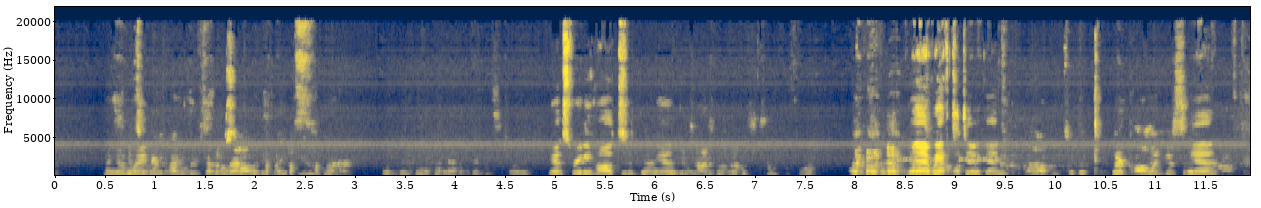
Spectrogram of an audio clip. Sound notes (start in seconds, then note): 3.3 laughter; 4.4 phone ringing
